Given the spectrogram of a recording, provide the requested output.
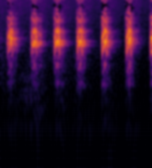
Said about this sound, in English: Another bird popular in these parts, the great spotted woodpecker.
